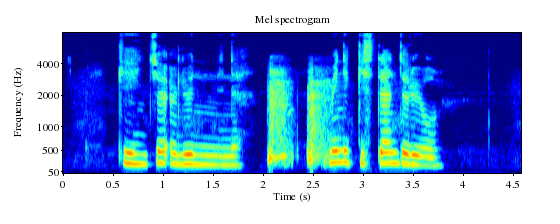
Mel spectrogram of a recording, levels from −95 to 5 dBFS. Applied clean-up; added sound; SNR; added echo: none; Cough; 11 dB; none.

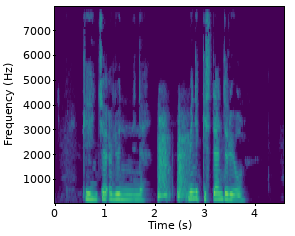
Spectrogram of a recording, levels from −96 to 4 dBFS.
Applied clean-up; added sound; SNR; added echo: classical method log-MMSE.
